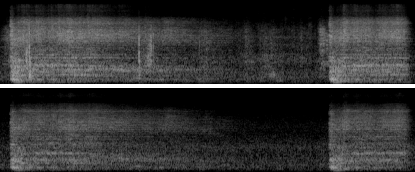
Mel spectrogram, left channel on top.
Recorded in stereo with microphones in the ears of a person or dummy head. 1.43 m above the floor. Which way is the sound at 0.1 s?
40° left (ahead or behind).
